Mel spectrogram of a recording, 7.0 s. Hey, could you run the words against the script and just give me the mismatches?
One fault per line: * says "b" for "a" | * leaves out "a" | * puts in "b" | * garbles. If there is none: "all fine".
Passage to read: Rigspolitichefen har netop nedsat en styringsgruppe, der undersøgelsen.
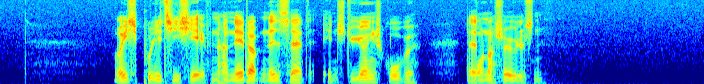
all fine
